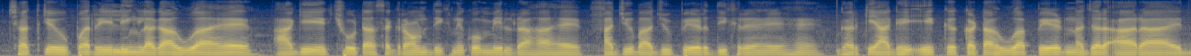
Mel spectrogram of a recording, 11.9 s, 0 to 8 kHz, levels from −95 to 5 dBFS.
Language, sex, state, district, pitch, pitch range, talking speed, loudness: Hindi, male, Gujarat, Valsad, 115 Hz, 110-115 Hz, 170 wpm, -14 LUFS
